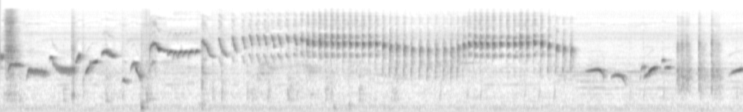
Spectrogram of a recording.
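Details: White-rumped shama in loud, shrill song: opening whistled slurs, then a long, rapid buzzy trill held for several seconds, followed by further short whistles and clicks.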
